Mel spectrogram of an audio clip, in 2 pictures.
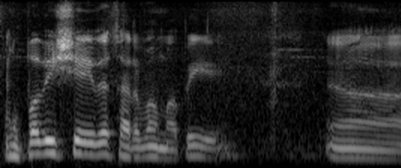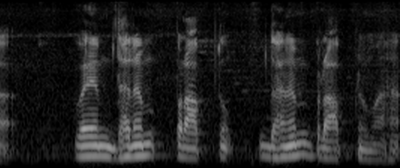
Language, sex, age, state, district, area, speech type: Sanskrit, male, 18-30, Telangana, Medchal, rural, spontaneous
